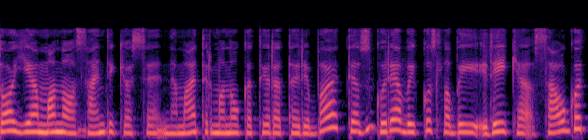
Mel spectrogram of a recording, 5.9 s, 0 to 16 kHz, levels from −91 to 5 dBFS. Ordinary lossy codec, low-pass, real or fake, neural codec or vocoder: AAC, 48 kbps; 7.2 kHz; real; none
